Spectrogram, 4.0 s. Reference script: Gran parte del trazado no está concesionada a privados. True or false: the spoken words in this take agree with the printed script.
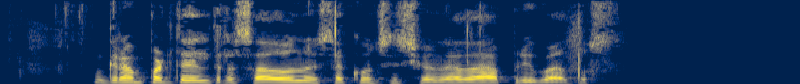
true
